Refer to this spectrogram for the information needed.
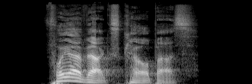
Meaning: genitive singular of Feuerwerkskörper
- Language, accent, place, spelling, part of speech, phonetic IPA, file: German, Germany, Berlin, Feuerwerkskörpers, noun, [ˈfɔɪ̯ɐvɛʁksˌkœʁpɐs], De-Feuerwerkskörpers.ogg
